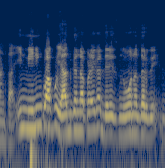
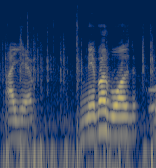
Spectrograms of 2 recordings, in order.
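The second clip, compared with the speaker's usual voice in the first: slow dictation; much slower than usual. Shown as a demonstration. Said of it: "teacher repeats sentence for students".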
